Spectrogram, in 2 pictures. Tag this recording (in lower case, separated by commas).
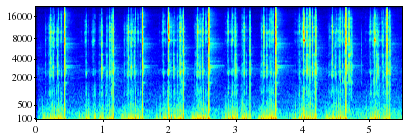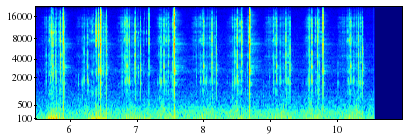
mechanisms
